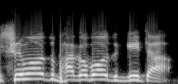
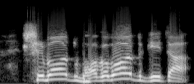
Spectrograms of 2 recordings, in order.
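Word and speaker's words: শ্রীমদ্ভগবদ্গীতা: এখানে একটা সমস্যা আছে, আমরা অনেকেই উচ্চারণ করে বসি শ্রীমদ্ ভাগবত গীতা। আমরা অনেকেই উচ্চারণ করি আমাদের অজ্ঞতাবশত শ্রীমদ্ ভাগবত গীতা। কথাটা ভুল, শ্রীমদ্ ভগবদ গীতা।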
